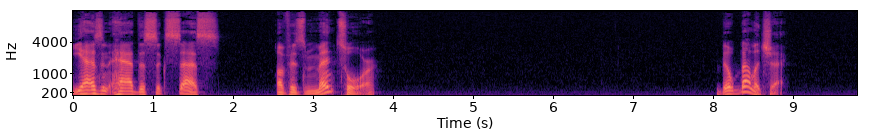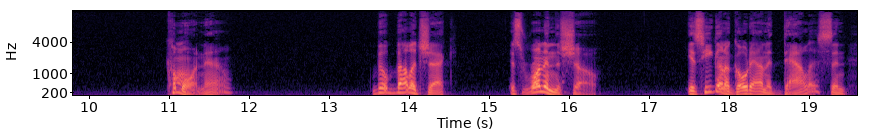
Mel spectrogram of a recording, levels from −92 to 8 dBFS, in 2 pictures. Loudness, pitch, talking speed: -22 LUFS, 105 Hz, 85 wpm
